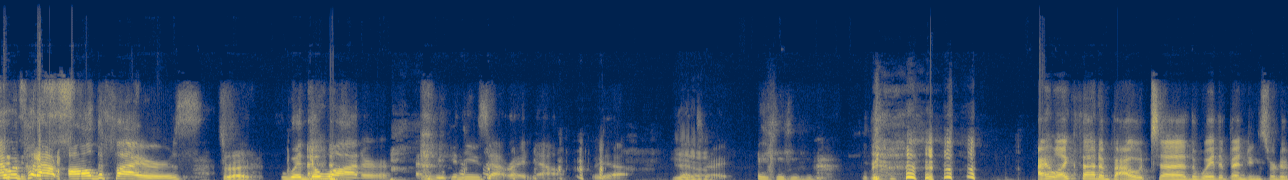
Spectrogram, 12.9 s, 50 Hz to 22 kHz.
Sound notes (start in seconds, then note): 8.6 all laughing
